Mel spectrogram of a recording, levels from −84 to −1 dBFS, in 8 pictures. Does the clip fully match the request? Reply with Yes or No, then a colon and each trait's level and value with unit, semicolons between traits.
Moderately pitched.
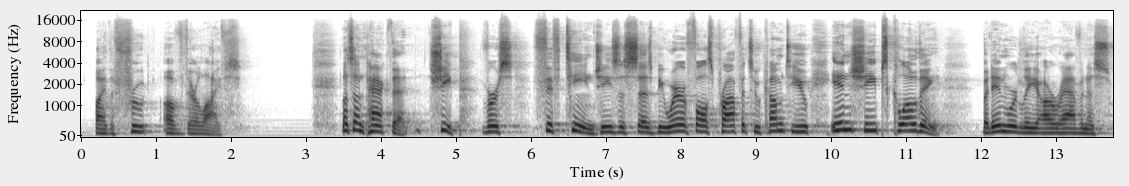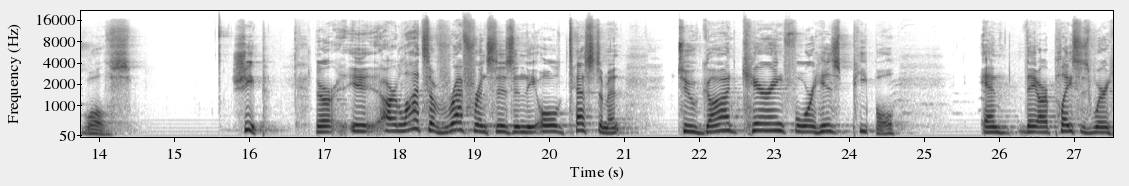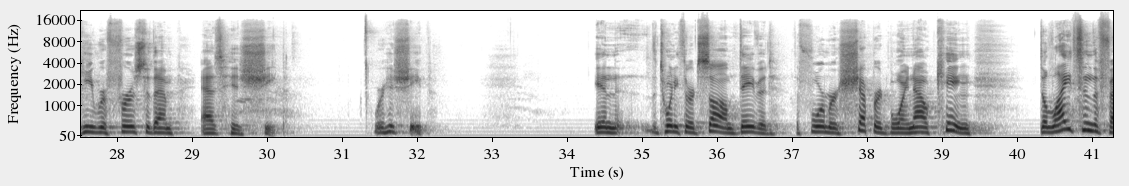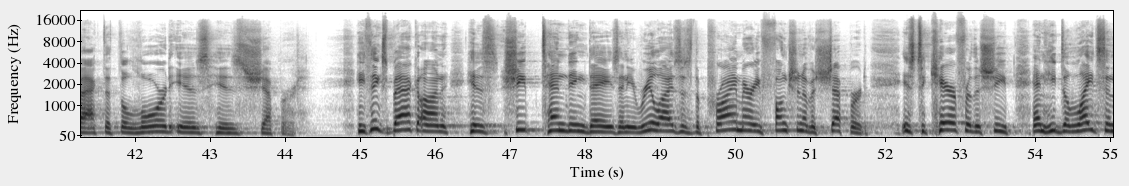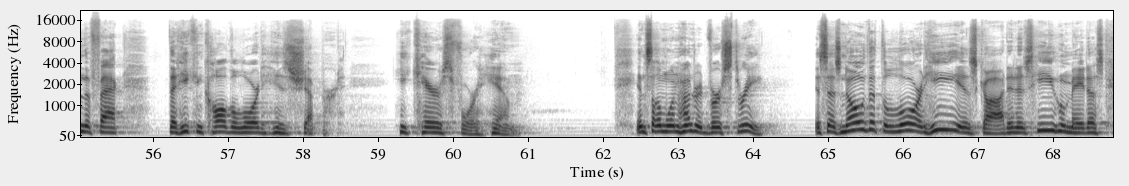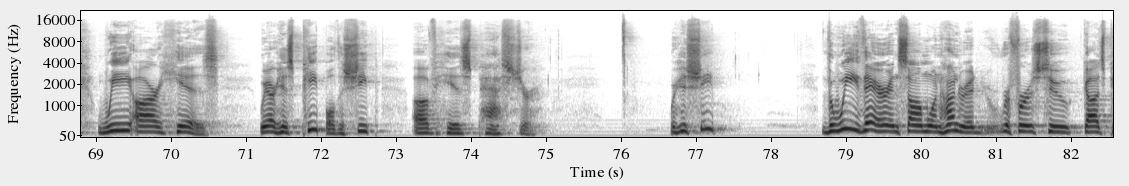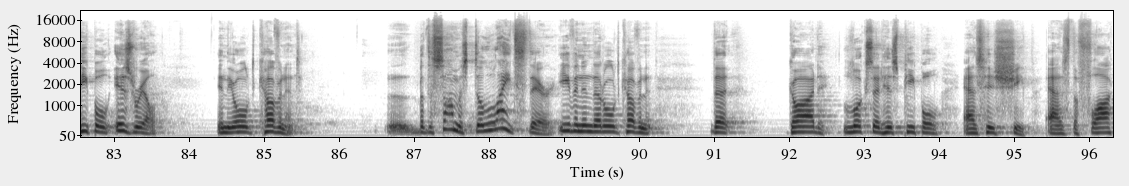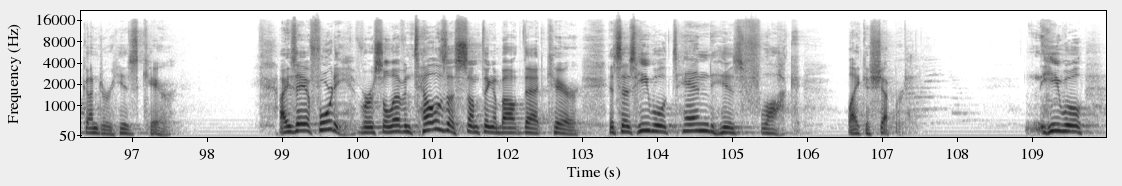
Yes: medium, 165 Hz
